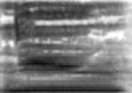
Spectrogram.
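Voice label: "ning", first tone, pinyin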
